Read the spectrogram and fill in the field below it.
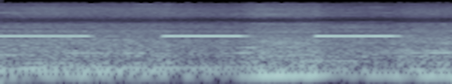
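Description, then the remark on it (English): A truck's reversing alarm beeps three times in a steady rhythm, each tone long and clear, over a constant low engine rumble. “The truck's here.”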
